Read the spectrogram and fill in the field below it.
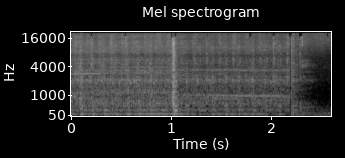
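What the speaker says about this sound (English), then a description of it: "I will sew around the edges of both pieces of fabric, staying as close to the edge as I can get." A sewing machine runs a steady straight stitch around the edges of two layered fabric pieces for an upcycled boho crossbody bag, with a continuous mechanical hum near the microphone that cuts off at the end.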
